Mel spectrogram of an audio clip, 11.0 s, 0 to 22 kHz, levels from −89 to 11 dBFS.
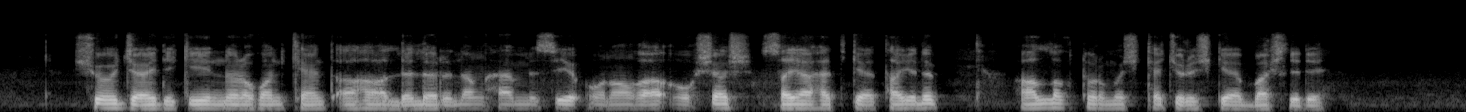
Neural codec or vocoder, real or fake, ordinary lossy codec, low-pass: vocoder, 22.05 kHz, 80 mel bands, WaveNeXt; fake; Opus, 24 kbps; 7.2 kHz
